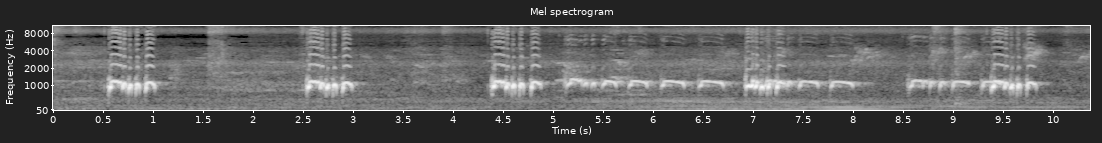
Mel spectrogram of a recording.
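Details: Local caged zebra dove (perkutut) singing actively during the rainy season: rolling, purring coos in short bursts, first three spaced about two seconds apart, then a steady run of quick trilled coo notes with a faint background hum.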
